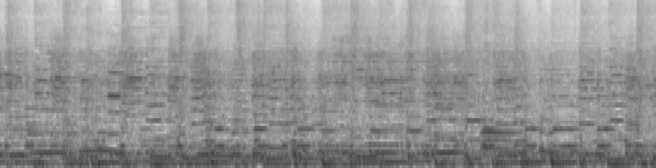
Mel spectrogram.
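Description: Live blues band playing an instrumental stretch with no vocals: electric guitars over drums, with a steady beat.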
